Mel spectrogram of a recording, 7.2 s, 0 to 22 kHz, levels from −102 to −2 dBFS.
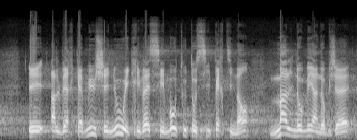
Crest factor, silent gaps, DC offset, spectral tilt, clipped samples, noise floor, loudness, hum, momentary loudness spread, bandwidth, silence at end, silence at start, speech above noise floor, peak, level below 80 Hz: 14 dB; none; under 0.1%; -5 dB/octave; under 0.1%; -37 dBFS; -16 LUFS; none; 6 LU; 11 kHz; 0 s; 0 s; 22 dB; -2 dBFS; -58 dBFS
